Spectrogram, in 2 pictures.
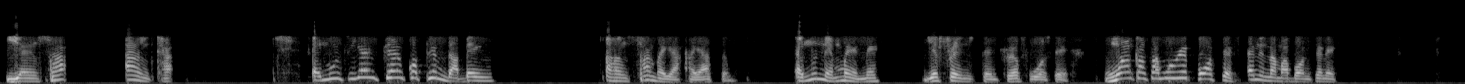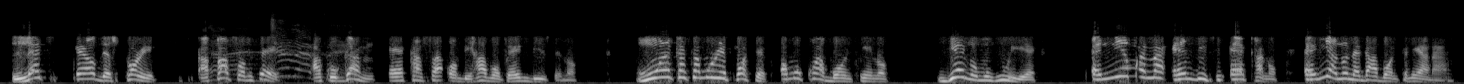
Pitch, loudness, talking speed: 180 Hz, -25 LUFS, 145 wpm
